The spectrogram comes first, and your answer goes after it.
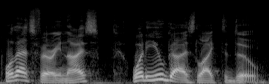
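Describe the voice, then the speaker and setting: A man's voice: lowish voice, huge pitch swings, moderate pace, darkish tone. A man hosting a puppet show as the ventriloquist straight man, asking questions in a patient, instructive way. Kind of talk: scripted puppet show patter.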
